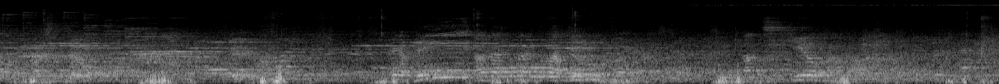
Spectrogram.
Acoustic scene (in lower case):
subway station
